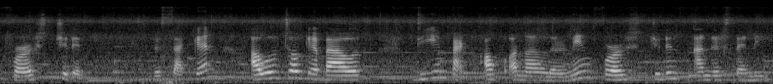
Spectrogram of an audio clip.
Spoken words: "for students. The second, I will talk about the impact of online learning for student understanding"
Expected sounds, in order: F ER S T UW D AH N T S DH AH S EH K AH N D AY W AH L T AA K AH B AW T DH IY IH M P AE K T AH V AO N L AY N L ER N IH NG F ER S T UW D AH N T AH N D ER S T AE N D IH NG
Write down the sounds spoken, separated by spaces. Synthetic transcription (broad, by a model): F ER S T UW D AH N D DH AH S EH K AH N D AY W AH L T AA K AH B AW T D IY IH M P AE K T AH F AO N AY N L ER N IH NG F ER S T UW D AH N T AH N D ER S T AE N D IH NG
